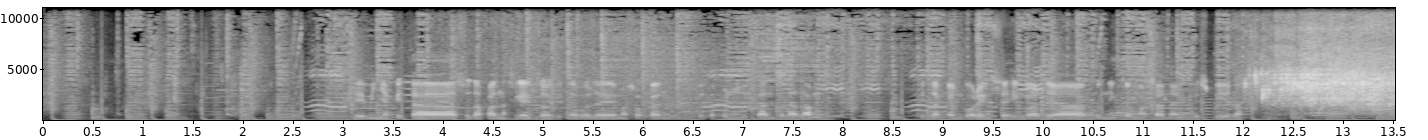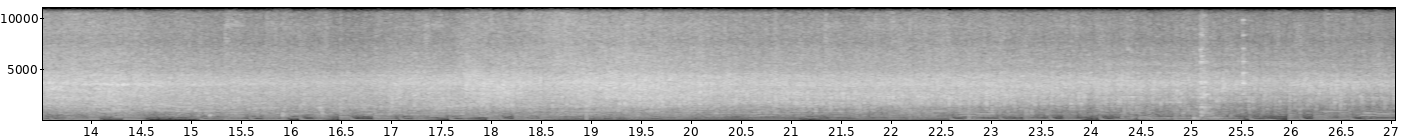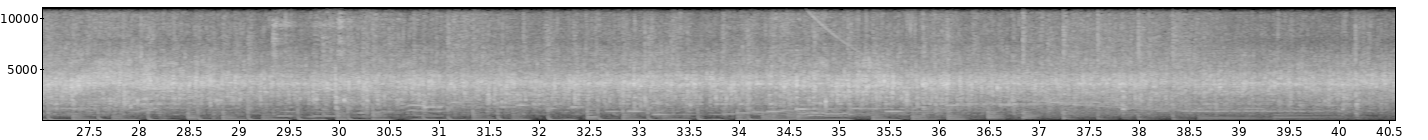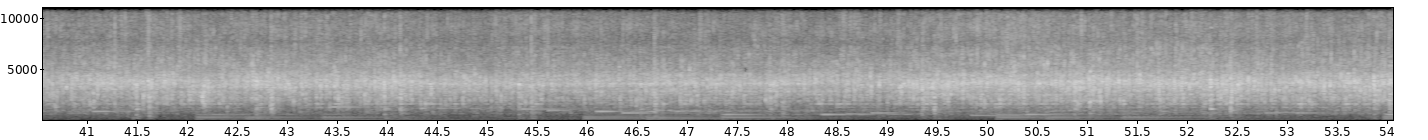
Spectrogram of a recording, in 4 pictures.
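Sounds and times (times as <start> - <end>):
fish sizzling in hot oil: 11.9 - 54.0.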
